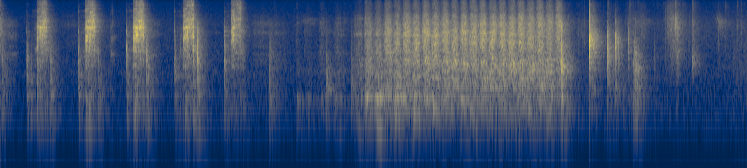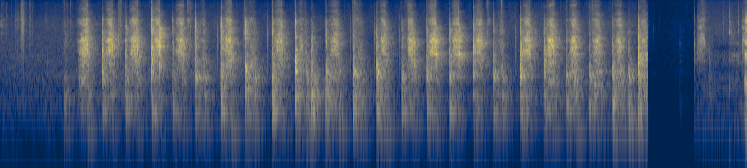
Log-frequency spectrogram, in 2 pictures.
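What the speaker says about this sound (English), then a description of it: "I'm basically filing the back end to make it nice and round" Hand file rasping a wooden bow saw handle to round off its back end: a run of sharp, regular strokes, then a long continuous rub, then a steady rhythmic series of close, loud file strokes.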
